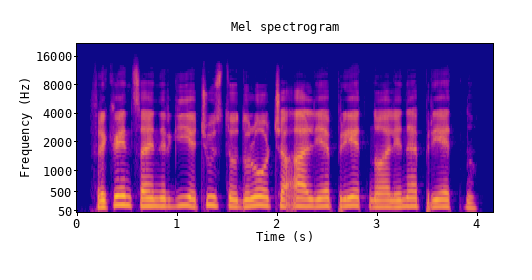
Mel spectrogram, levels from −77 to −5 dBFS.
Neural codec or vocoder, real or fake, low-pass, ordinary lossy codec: vocoder, 48 kHz, 128 mel bands, Vocos; fake; 19.8 kHz; none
